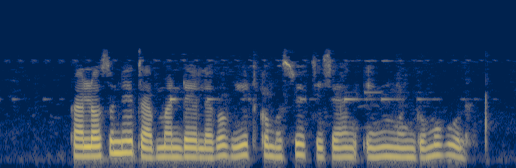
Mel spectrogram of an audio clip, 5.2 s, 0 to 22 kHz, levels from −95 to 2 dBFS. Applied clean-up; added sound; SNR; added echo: none; none; none; none.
